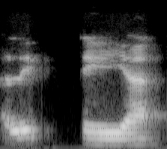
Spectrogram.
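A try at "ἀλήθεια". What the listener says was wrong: Kasi yung accent mo, doon mo itataas yung boses. Pero yung Aletheia. Article niya, Eta, pero mayroon siyang rough breathing. So, lagyan mo ng sound na H.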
